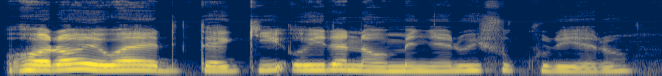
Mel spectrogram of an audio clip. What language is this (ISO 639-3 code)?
kik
